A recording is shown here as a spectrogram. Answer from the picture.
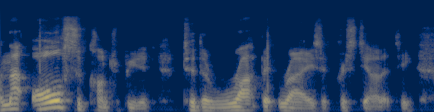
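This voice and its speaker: A man in a Northern Irish accent speaks with vocal fry, the sound dry and close with no echo. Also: very clean recording, silent background. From Northern Ireland. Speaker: church history teacher. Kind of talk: lecture.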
